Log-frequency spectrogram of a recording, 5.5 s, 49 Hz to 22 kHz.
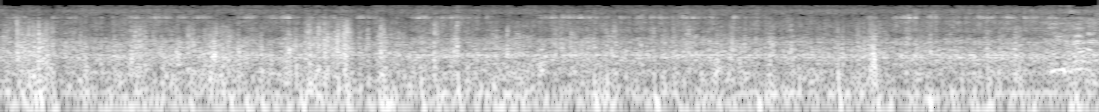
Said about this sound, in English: We're on 275 on the moped. Hey, these little hills, I guess, kills a moped. It sure does.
